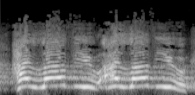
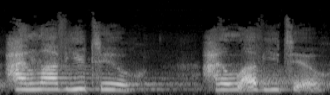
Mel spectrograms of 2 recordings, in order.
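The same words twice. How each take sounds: First: High, loud joyful shout down the aisle; shouted love. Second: Soft, slow and steady reply; sturdy confidence. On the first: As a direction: bride calls out to the groom, high and loud. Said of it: "and shouts". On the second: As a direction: answer her quietly, firm and sure. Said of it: "with this sturdy confidence". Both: Retold or imitated.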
